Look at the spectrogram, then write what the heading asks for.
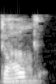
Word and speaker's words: Dolton: It's pronounced Dalton.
